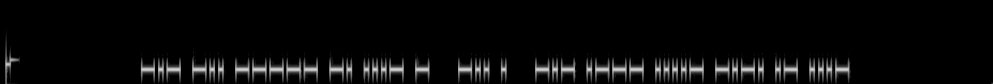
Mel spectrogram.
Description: Morse code, heard as a keyed tone, about 28 wpm, 700 Hz. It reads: KD0NVT DE KJ4CAV
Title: USA Callsign DE Callsign 28wpm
